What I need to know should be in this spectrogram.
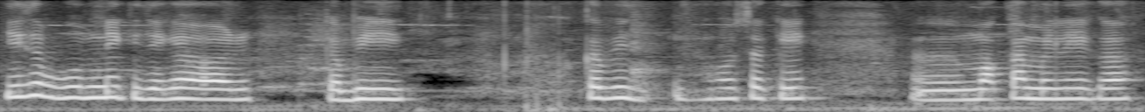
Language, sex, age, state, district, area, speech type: Urdu, female, 18-30, Bihar, Khagaria, rural, spontaneous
